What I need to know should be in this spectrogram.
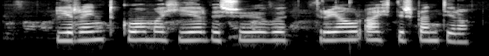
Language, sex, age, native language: Icelandic, female, 18-19, Icelandic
